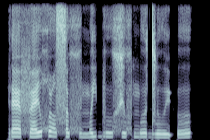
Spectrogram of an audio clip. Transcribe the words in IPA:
ɾ æ f æ i̯ χʷ ə j sˤ ə xʷ ɪ m ə j b uː x ɪ xʷ m ʊː d l u y̯ ʔ ʊ

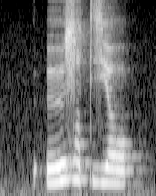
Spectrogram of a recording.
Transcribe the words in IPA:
ʔ ø z o tˤ zʲ ɔ

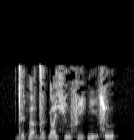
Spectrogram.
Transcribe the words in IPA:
d ɛ˩ ɗ a˨ d ɐ˩ ɠ a˩ ç u˨ f i˥ ɠ ĩ˩ ɬ u˦

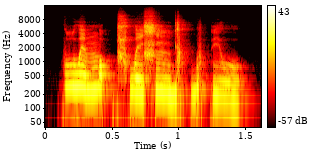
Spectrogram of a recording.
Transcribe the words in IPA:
l w e˥˧ m ɔ˦ t̚ t͡ɕʰ w e˧ ɕ ẽ˧ ŋ ɡ e˨ p̚ b ə˥˧ p j u˨˩

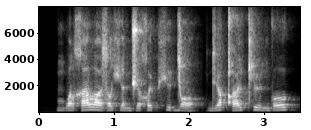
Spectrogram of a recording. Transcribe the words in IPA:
m b ɔ l χ ɛ lˠ œ z ɔ ç œ n d͡ʒ ʉ χ y p ç y ɟ ɔ | d y qʼ y l cʰ ʉ ŋ ɡ o

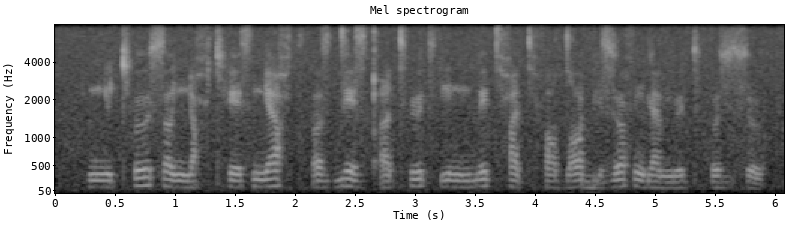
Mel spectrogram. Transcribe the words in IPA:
ɲ ə cʰ ɵ s ʌ ɲ ə ħ cʰ e s ɲ æ ħ t͡sʼ ʌ z d e z qʼ i tʰ ʏ t͡sʼ i n m b e t ħ æ t ħ u dˤ ʌ bʲ ə z ɵ ħ ŋ ɡ æ m ʏ t h ɵ z s ɵ

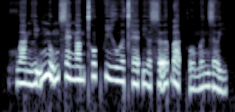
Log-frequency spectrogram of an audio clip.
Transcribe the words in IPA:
h w a˨˩ ŋ l ḭ˧˥ ŋ n ṵ˧˥ ŋ s ɛ˧ ŋ a˧ m t̪ʰ o˦˥ k̚ f i˧ ɣ u˧ ə̯ t̪ʰ ɛ˨˦ ʔ i˨˩ ə̯ s ə̰ː˧˥ ɓ a˨˩ k̚ ʔ o˨˩ m ə˧ n z ə˧˩˨ j

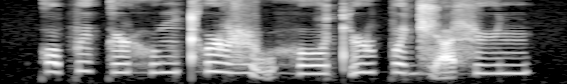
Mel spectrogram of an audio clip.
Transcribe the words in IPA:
k ɔ p ɪ k ə ɭ h u ŋ tʰ ʊ ɭ ɮ ṵ h o tʼ y ɭ p ə d͡ʒ a̰ ɬ y n

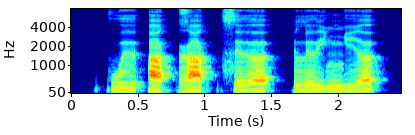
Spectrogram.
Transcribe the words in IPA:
k w ɨ˧ ʔ a˨˩ k̚ ɣ a˨˩ k̚ s ɨ˧ ə̯ | l ɨ˧˩ j ɲ i˨˦ ə̯

